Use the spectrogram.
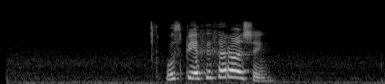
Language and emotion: Russian, positive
